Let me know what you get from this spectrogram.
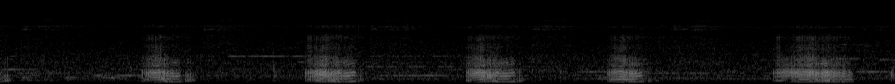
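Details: Sleeping English Bulldog gives five rough, gravelly snores spaced about one and a half to two seconds apart, with soft wheezy breaths between them and a faint steady tone in the background.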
